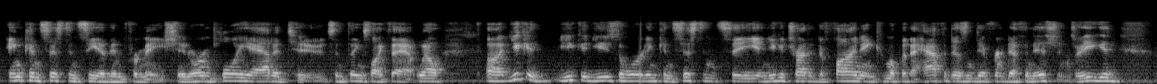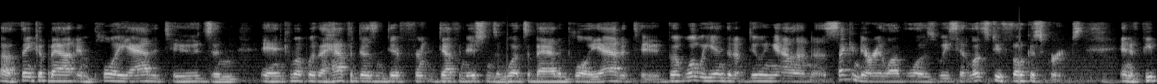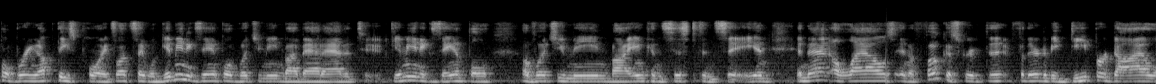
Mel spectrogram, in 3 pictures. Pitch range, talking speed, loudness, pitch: 135-160 Hz, 215 wpm, -21 LUFS, 145 Hz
